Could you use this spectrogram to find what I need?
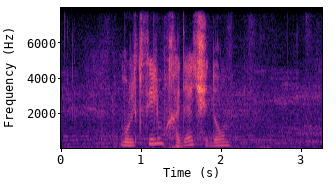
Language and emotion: Russian, neutral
